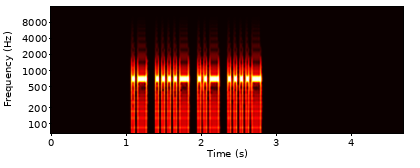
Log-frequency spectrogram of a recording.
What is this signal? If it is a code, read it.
Morse code, heard as a keyed tone, about 30 wpm, 700 Hz. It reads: A4U4
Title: All Cut Numbers - 4-Digit 30wpm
